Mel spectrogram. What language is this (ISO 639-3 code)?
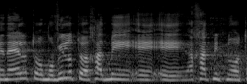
heb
